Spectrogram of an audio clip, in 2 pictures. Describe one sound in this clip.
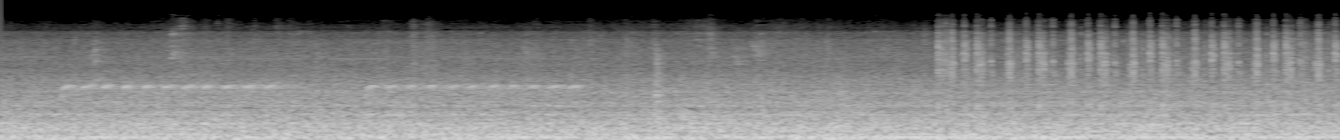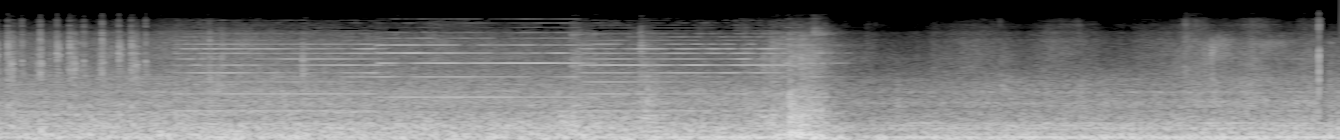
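A subway train rumbles steadily.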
